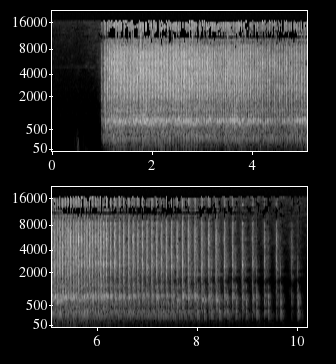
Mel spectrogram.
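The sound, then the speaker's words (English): A prize wheel spun during a show: a fast, dense rattle of clicking pointer ticks that steadily slows into separate, spaced-out ticks as the wheel coasts to a stop, with no voices. “So is it time to spin the wheel? Woohoo. I think it may be time to spin the wheel.”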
